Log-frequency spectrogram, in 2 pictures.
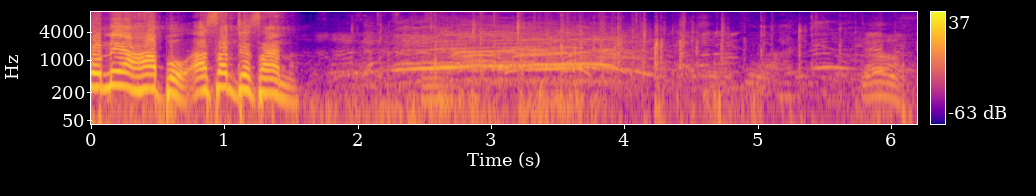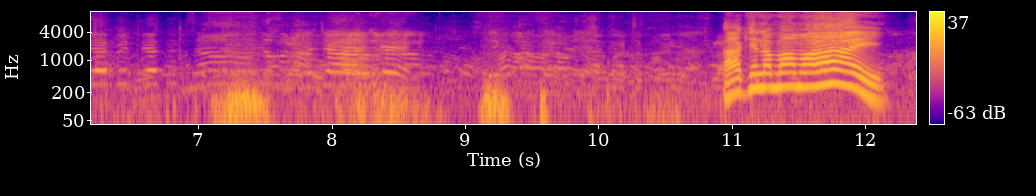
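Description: An elderly man speaks loudly and with animation through a microphone and loudspeaker outdoors.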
